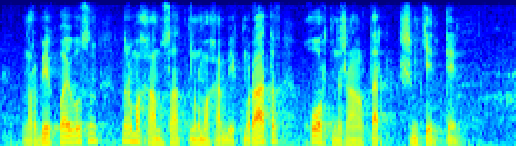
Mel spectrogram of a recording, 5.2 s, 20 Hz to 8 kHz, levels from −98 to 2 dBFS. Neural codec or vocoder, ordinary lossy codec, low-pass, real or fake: none; none; 7.2 kHz; real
